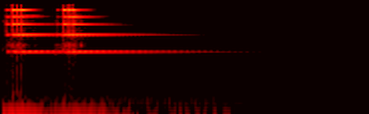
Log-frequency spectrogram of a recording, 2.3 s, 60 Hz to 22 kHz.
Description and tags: Bicicle Ring 1 2
Alarm, Warning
